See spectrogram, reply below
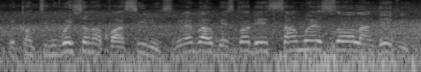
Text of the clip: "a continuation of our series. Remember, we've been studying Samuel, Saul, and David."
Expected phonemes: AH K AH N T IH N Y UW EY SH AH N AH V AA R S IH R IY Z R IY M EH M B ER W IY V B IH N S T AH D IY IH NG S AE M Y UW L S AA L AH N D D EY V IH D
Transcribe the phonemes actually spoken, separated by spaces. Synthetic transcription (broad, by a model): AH K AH N T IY N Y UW EY SH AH N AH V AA S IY R IY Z R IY M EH M B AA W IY B IH N S T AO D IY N S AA M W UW L S AA L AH N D D EY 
